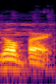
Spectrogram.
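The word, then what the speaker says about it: Engelbert: In Englebert, yes, that's how you say it.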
